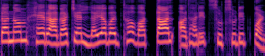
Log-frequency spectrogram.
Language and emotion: Goan Konkani, neutral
